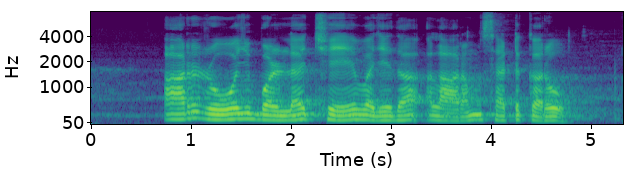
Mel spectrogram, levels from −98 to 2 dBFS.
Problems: background sounds at intervals, echo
